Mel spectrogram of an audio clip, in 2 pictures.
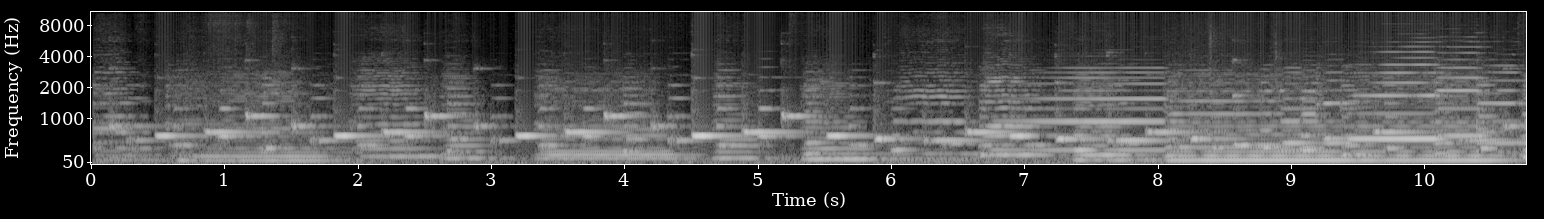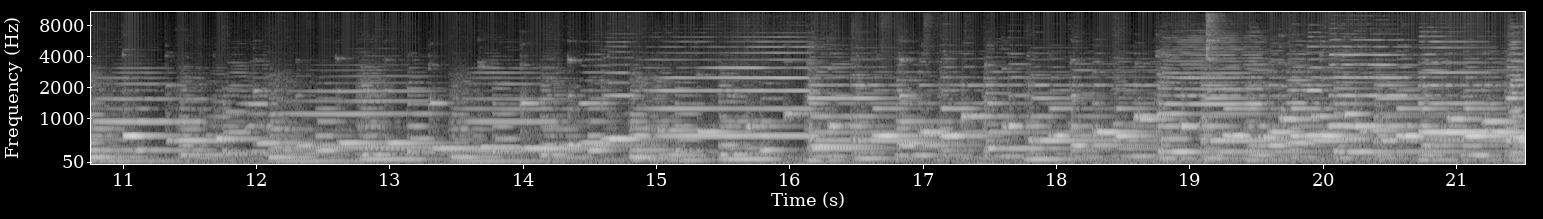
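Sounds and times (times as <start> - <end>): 
groove music: 0.0 - 21.5.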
